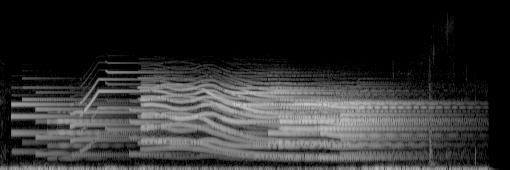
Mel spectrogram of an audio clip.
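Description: Ableton Spectral Resonator processing filtered white noise, giving a dense chord of sustained resonant tones that glide and bend in pitch before settling into a steady, bright hum that fades out at the end.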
